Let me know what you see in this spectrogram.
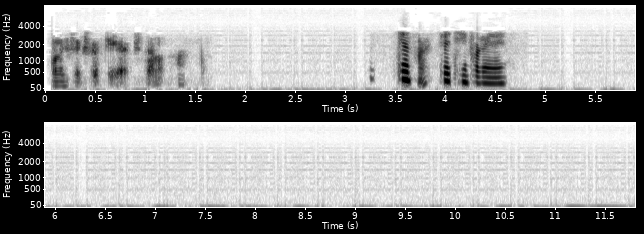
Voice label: Mesa Simulcast, MESA PD, scanner audio

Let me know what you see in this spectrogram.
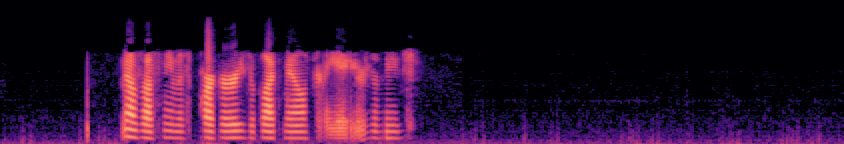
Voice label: Chandler Police, scanner

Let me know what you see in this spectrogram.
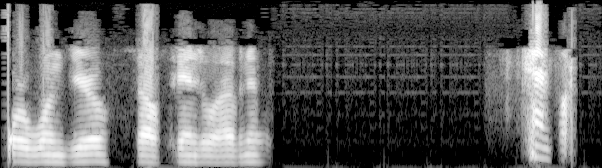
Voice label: Sheriff, scanner audio

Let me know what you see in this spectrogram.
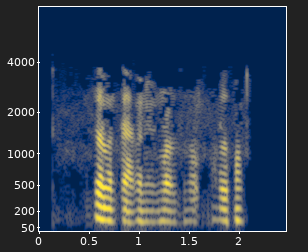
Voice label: Phx PD Dispatch, scanner; C- Chandler

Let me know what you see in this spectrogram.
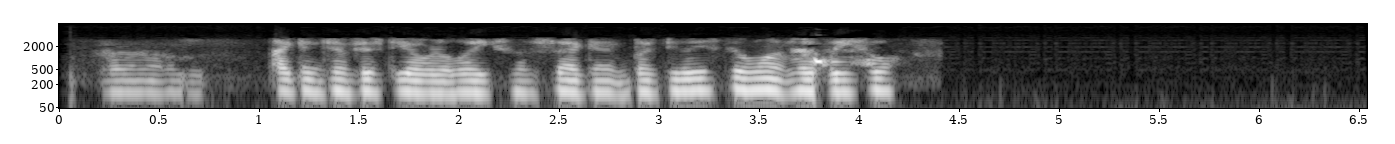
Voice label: South Scottsdale Sheriff, scanner audio

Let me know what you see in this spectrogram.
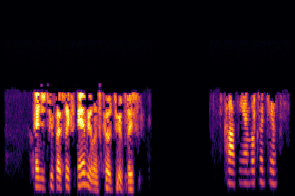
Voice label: Fire Departments, scanner

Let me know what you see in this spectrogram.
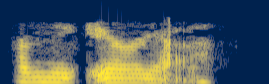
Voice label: Sheriff, scanner; Shrf Lakes

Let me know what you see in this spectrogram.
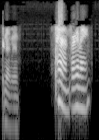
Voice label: scanner audio, Sheriff; South Scottsdale; MCSO - EAST; Sheriff-EastCnty

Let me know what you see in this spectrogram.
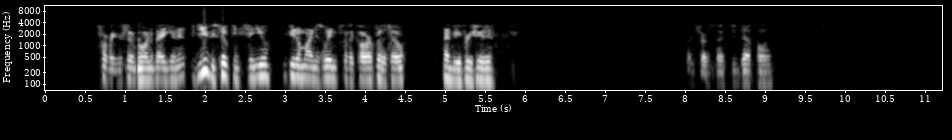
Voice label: Dispatch, scanner; TOPAZ Regional Wireless Cooperative (TRWC) - Mesa Simulcast; Mesa PD; 4 Superstition Dispatch

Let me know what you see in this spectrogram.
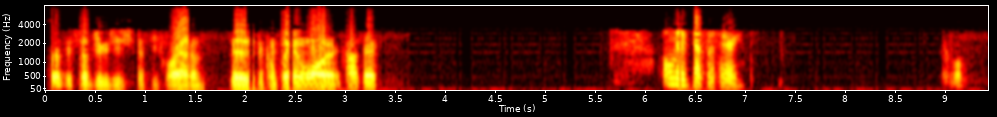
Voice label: Tempe Police, scanner

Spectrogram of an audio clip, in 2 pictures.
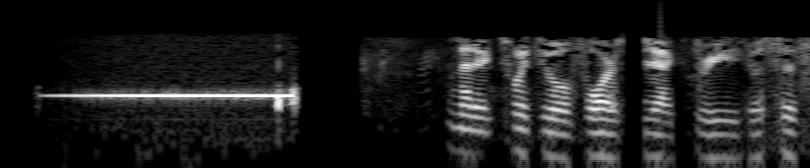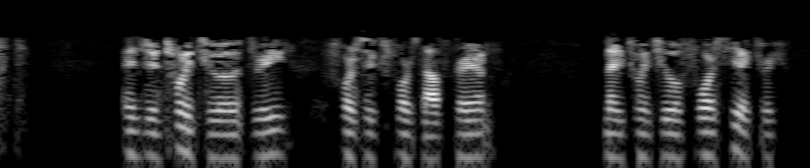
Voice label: FD Dpts VHF 156.240 Patch

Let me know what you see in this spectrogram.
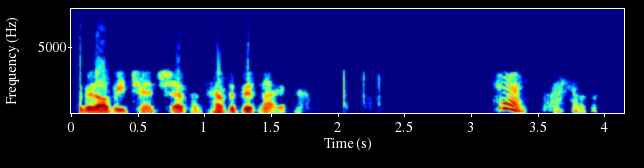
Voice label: Sheriff Central, scanner audio trunk

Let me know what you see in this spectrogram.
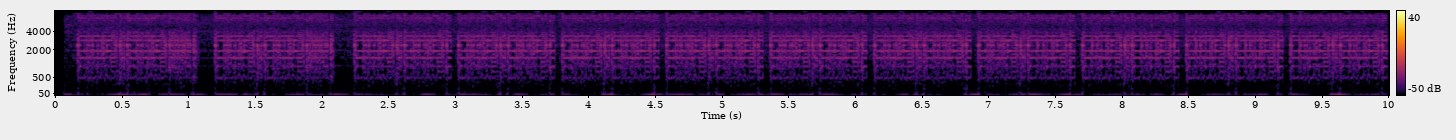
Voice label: Scottsdale Police, scanner audio; H-Scottsdale; SPD - PD2

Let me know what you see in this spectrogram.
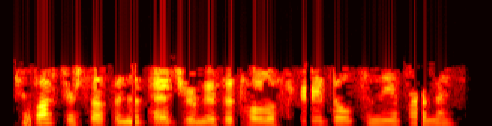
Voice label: Police Dispatch, scanner; Peoria Police; Simulcast B- Phoenix Fire and Public Works

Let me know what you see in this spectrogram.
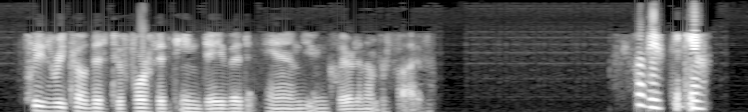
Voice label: scanner audio trunk

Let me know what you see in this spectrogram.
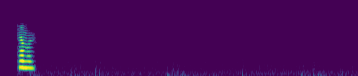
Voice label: scanner, Scottsdale Police

